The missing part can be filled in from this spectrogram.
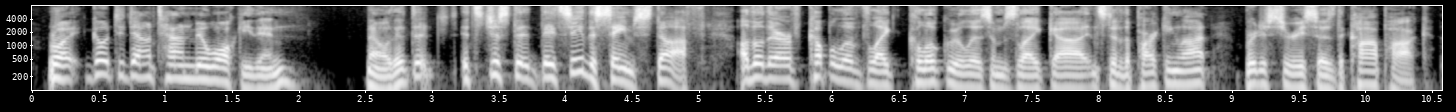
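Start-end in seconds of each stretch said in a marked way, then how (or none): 0.1-2.0 fake Cockney accent, higher pitch. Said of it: "how would that sound exactly?".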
